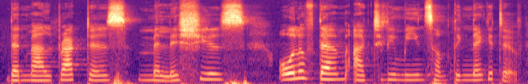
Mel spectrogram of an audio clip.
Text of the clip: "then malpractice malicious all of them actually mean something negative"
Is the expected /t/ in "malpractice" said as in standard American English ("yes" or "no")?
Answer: yes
